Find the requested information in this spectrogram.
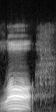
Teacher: Tip of the tongue will be touching at the back side of the upper front teeth and it has an aw sound in it. It should be soft.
